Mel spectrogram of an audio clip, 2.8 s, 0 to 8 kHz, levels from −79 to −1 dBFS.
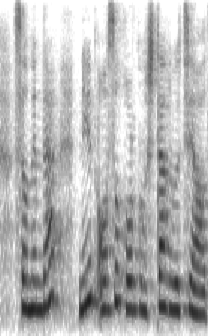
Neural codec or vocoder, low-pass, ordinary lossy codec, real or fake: codec, 16 kHz, 0.8 kbps, ZipCodec; none; none; fake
